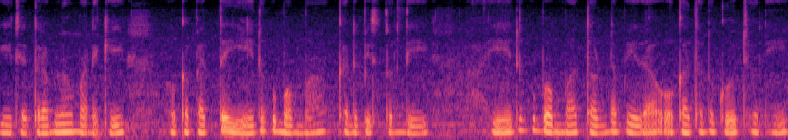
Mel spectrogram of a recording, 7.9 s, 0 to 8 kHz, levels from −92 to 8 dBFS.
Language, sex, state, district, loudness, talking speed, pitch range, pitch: Telugu, female, Andhra Pradesh, Chittoor, -17 LUFS, 115 wpm, 165-185 Hz, 175 Hz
